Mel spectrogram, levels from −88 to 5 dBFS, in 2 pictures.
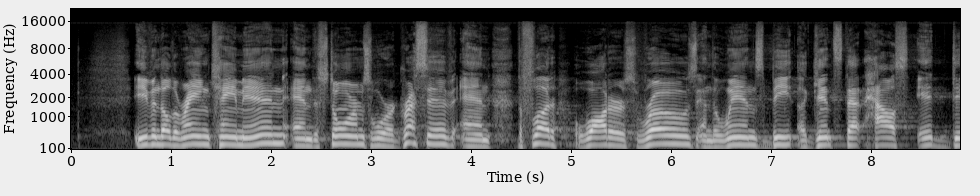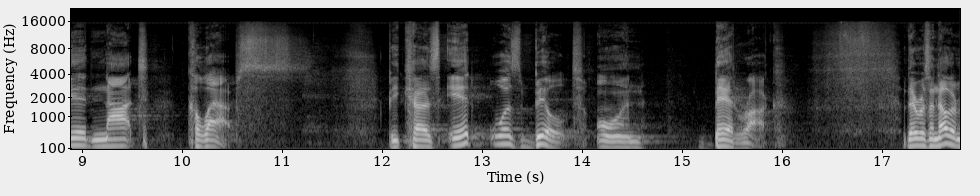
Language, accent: English, American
